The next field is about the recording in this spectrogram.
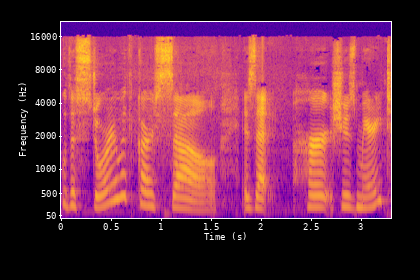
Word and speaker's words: Garcelle: Let's talk about Garcella. So Garcella. – No A. – Oh, Garcelle. Sorry.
